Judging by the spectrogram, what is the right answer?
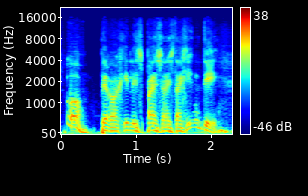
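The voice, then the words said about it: Put-on French accent in Spanish. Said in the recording (Spanish): “¿No te has dado cuenta que estás hablando con acento francés? ... mi acento francés”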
